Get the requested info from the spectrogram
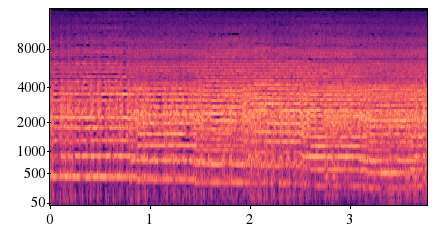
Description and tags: Chopped up pieces of a guitar solo stripped from a multritrack recording of one of my songs. Rogue electric strat clone through Zoom guitar effects.
solo, electric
